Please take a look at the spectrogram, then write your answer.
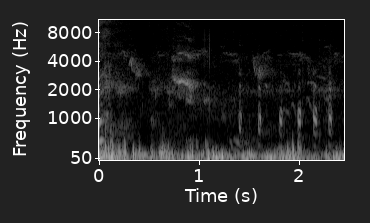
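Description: Chickens clucking close by, a run of short repeated clucks and chattering calls over a low background rustle.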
